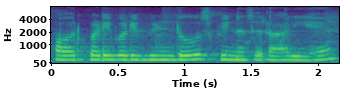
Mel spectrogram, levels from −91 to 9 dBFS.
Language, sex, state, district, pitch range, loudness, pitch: Hindi, female, Himachal Pradesh, Shimla, 215-225 Hz, -15 LUFS, 220 Hz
